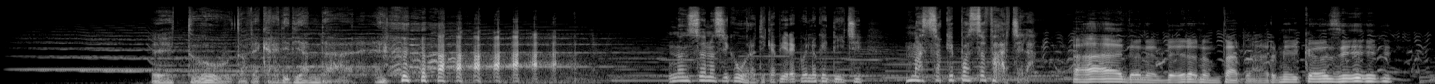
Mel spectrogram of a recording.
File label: male, Italian, cartoon animation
